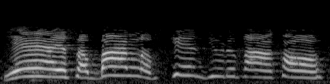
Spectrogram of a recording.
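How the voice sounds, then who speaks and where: Very high-pitched, jolly cackling housemaid. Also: female voice, measured pace. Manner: exuberant, whooping high laughter. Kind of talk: 1940s radio comedy acting. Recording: dull vintage radio recording, studio audience.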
